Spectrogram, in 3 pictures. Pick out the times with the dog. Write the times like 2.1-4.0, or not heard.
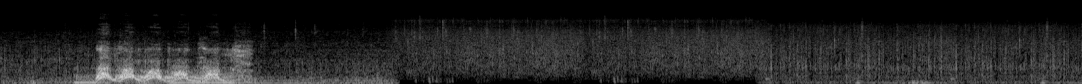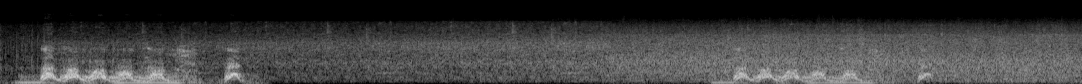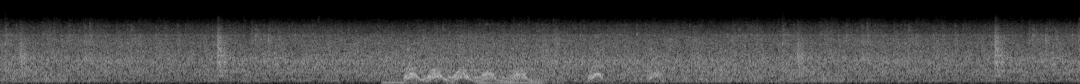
0.7-2.6, 11.0-13.4, 17.9-20.2, 25.4-28.3.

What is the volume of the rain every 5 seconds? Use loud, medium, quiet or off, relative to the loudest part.
quiet, quiet, medium, loud, loud, loud, loud.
